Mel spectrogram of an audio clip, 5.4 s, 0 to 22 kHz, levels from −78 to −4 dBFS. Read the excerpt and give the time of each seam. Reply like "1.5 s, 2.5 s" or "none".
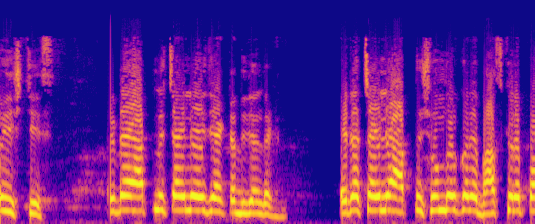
1.1 s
